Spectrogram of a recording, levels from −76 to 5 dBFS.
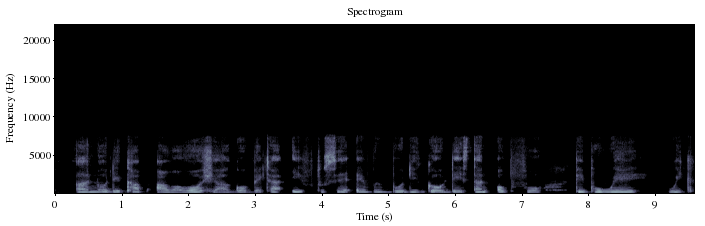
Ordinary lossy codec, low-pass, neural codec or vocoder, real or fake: none; none; codec, 16 kHz, 6 kbps, DAC; fake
